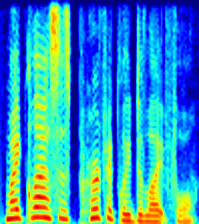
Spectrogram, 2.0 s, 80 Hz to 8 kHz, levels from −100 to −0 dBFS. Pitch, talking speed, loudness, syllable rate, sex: 270 Hz, 150 wpm, -15 LUFS, 4.8 syllables/s, female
